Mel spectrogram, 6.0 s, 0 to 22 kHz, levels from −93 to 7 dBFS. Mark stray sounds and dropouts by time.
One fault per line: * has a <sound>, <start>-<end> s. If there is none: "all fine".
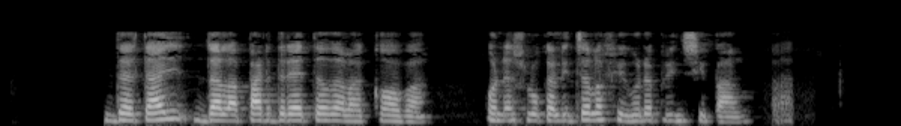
* has a laugh, 5.1-5.3 s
